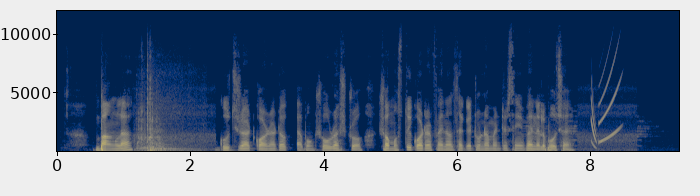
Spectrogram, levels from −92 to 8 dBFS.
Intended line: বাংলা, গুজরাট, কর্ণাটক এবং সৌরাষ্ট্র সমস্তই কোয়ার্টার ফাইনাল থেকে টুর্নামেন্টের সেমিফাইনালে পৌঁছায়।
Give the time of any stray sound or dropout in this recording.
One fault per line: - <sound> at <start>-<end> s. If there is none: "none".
- thud at 1.1-2.3 s
- chirp at 8.0-8.5 s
